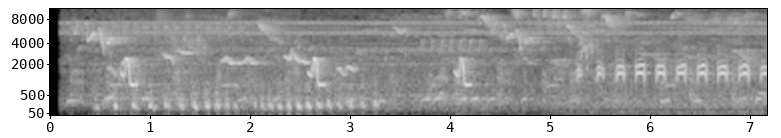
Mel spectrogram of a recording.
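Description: Woodland birdsong: several birds chirping and calling over a steady high-pitched hum. There is a fast low pulsing trill in the first half and a quick run of repeated two-note calls near the end.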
